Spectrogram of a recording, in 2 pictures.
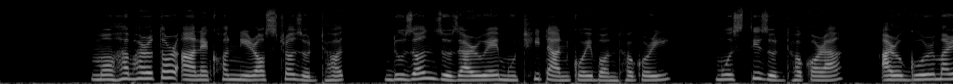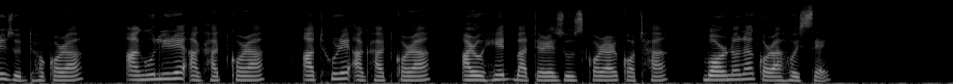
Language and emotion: Assamese, neutral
